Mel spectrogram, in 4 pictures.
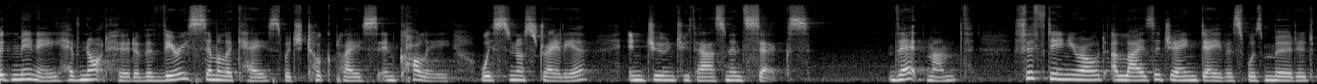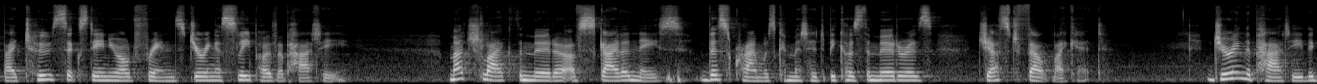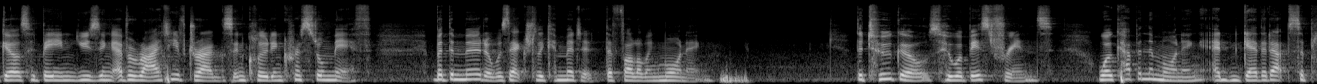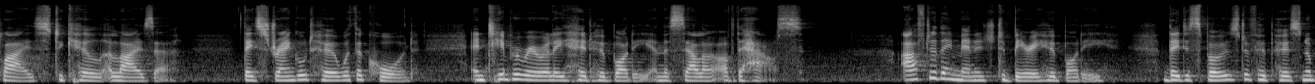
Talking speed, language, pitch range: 145 wpm, English, 180-215 Hz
